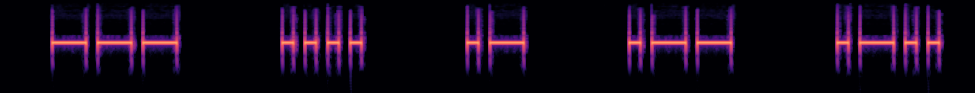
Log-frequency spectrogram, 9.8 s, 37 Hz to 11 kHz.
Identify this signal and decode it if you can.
Morse code, heard as a keyed tone, about 10 wpm, spaced as for 6 wpm, 800 Hz. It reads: OHAWL
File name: LEZIONI / 5 LBVC / 5 LBVC ws 10wpm 3733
